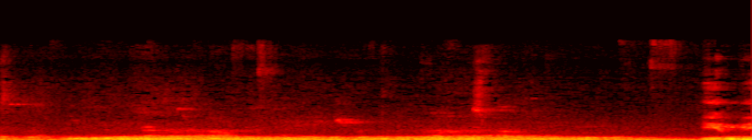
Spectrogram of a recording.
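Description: A man speaks steadily into a microphone, heard through loudspeakers in a large echoing hall.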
